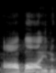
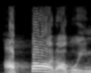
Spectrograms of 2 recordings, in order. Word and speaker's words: ABBA: 우리 미국 분들은요, 이 쌍비읍이 안 되니까 어떻게 해요? 아바 이렇게 읽거든요. 근데 우리 한국 사람들은 쌍비읍 잘하죠? 빨리빨리 잘하죠? 우리는 어떻게 읽어요? 아빠라고 읽는 겁니다. 이게 정확한 발음이에요. 아람어에, 원어에.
